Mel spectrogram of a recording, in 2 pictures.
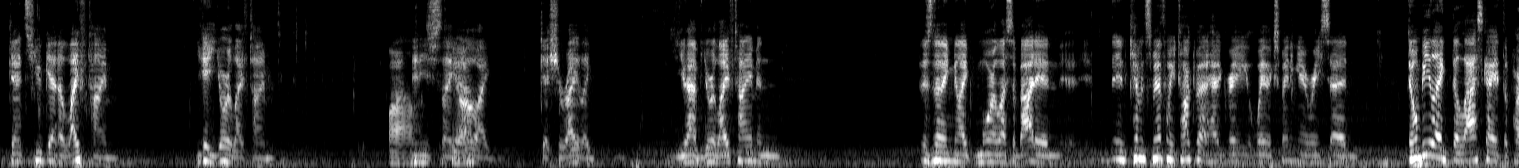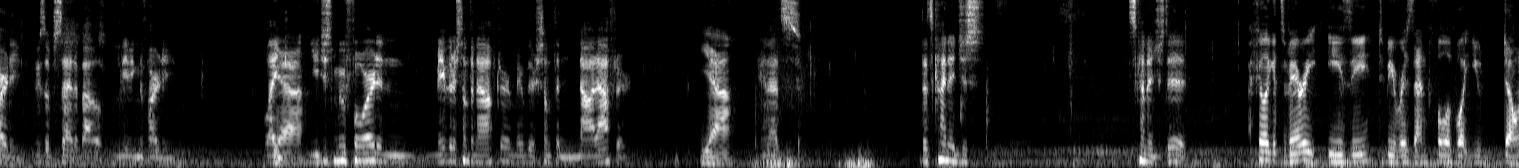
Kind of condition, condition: setting, inside a vehicle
